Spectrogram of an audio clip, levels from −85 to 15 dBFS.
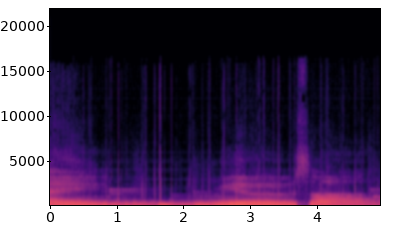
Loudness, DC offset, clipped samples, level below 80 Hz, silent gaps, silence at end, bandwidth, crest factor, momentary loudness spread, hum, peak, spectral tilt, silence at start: -27 LUFS; under 0.1%; under 0.1%; -40 dBFS; none; 0 s; 16.5 kHz; 14 dB; 8 LU; none; -12 dBFS; -8 dB/octave; 0 s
